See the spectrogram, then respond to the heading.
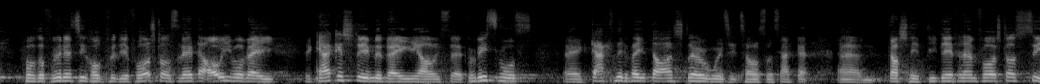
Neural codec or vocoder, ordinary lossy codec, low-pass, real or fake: codec, 44.1 kHz, 2.6 kbps, DAC; none; 14.4 kHz; fake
